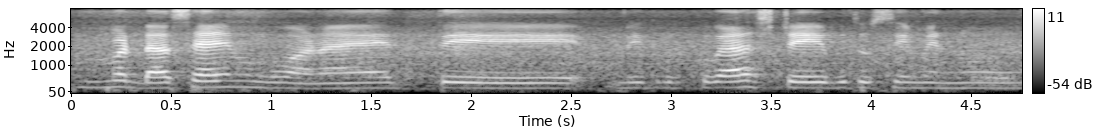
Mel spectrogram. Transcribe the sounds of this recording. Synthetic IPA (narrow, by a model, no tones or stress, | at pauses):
ʋəɖaːsaːimə̃ɡʋaːnaːɛːt̪eː | lɪkɾɪkʋɛːsʈeːbit̪ʊsĩːmɛːnũː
